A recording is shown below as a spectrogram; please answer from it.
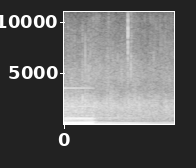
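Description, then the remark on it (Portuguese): An audience applauds in a dense, steady wash of clapping. A held low musical tone sounds under it at first, then drops away while the clapping continues without speech. “E dê aí um glória a Deus, um apoio aplauso o mais forte que você puder.”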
